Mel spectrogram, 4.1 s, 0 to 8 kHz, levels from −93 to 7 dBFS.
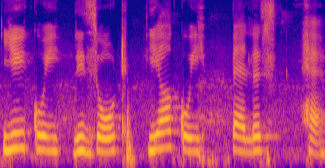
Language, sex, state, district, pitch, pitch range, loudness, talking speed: Hindi, female, Punjab, Fazilka, 215 Hz, 205-230 Hz, -13 LUFS, 105 wpm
